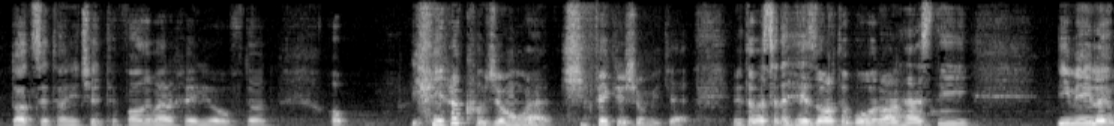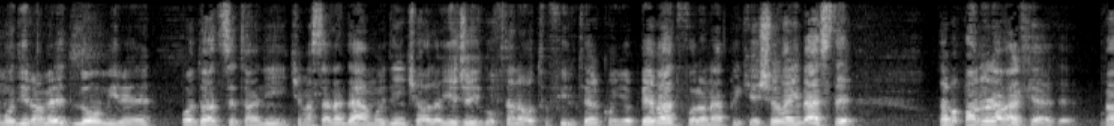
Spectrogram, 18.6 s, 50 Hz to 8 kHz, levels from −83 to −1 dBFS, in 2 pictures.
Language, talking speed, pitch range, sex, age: Persian, 170 wpm, 110-145 Hz, male, 30-49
